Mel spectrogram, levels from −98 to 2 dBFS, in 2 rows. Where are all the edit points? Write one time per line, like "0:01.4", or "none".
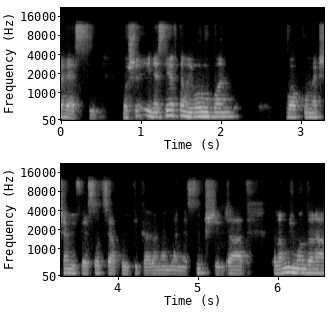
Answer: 0:02.8
0:05.3

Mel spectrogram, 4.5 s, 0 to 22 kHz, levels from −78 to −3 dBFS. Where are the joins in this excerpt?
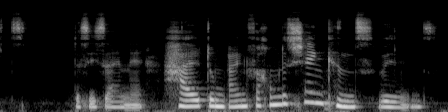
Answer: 0:02.3

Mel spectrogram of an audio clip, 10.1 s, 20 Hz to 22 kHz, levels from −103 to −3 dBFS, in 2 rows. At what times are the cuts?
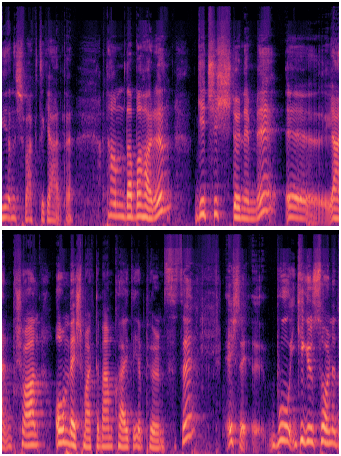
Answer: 0:01.5
0:08.3

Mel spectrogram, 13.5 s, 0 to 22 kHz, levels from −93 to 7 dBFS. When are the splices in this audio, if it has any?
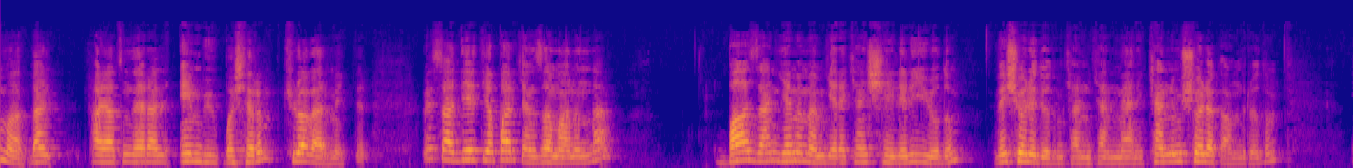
none

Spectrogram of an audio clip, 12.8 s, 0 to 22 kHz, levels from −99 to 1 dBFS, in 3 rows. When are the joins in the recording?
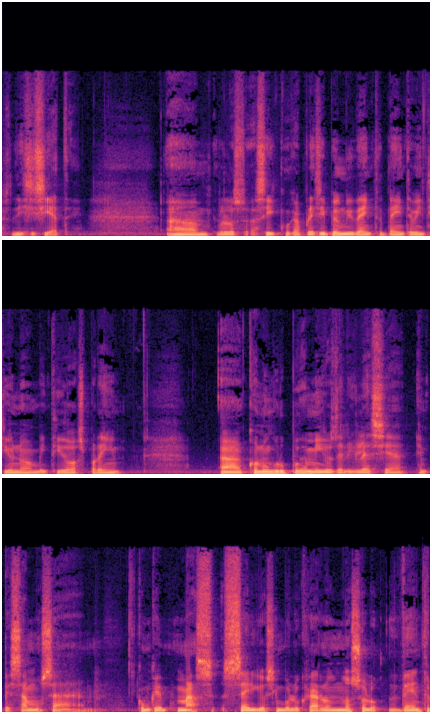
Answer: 0:02.1

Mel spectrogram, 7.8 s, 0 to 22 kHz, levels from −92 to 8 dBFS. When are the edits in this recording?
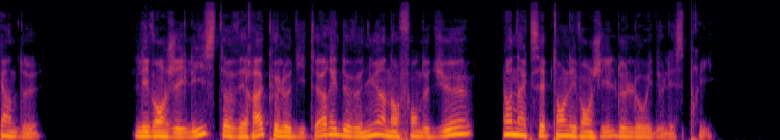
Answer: none

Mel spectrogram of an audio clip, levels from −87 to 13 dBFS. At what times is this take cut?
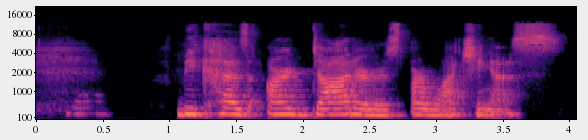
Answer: none

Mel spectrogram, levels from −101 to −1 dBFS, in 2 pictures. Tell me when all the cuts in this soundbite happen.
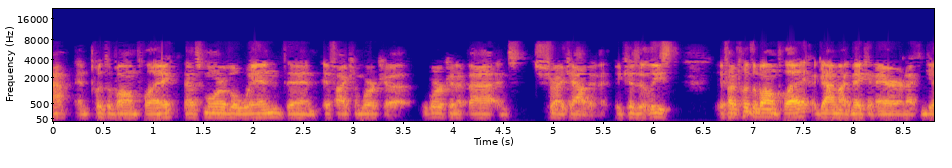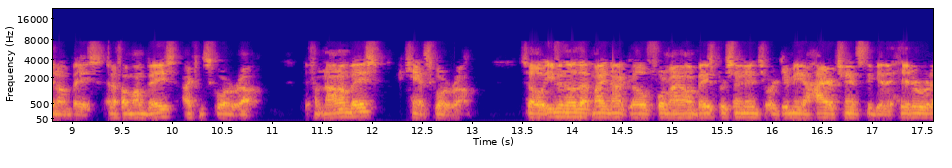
none

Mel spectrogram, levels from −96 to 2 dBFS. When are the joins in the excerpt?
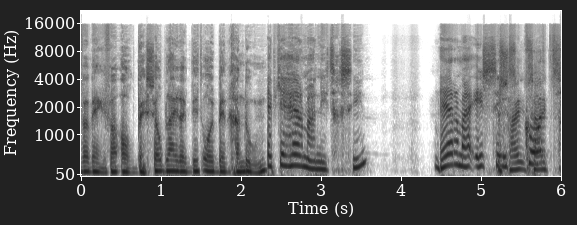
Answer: none

